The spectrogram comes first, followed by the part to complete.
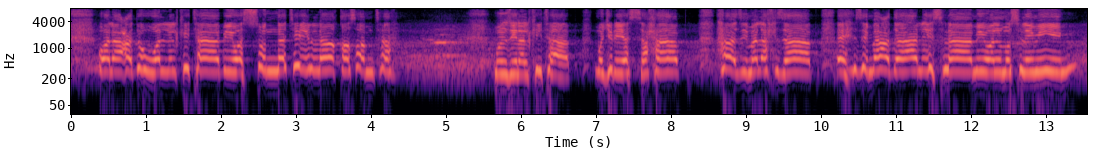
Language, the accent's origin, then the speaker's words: Arabic; Saudi Arabia; اللهم أدم على بلادنا المملكة العربية السعودية وجميع بلاد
